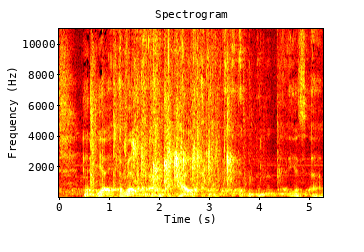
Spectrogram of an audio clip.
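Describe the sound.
An audience breaks into steady applause after a brief quiet moment, dense clapping sustained for several seconds at a fairly loud level, with some murmuring voices mixed in.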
